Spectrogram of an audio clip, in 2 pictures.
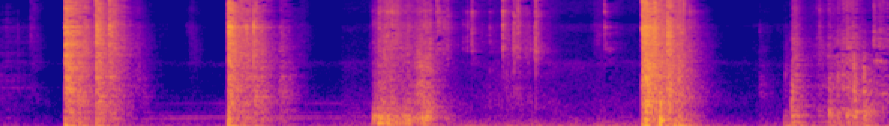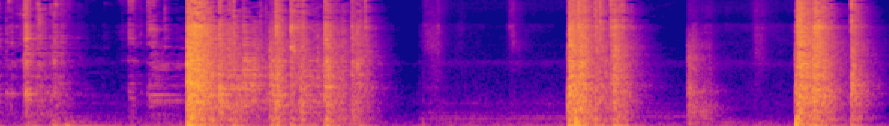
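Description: Sheet-steel pieces for the muffler being handled and worked, heard as a string of short metallic clanks and rattles with some ringing, about eight bursts cut apart by abrupt silences.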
